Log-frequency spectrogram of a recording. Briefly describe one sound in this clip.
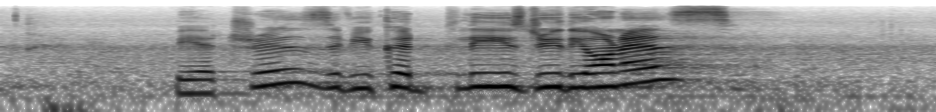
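A woman speaks into a microphone over loudspeakers in a large hall.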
